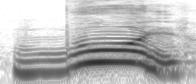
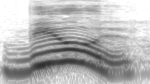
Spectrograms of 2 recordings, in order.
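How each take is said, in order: First: The vowel is a plain 'oo' sound. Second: The vowel is a 'yoo' sound. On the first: The speaker calls it right. "यू ओ की sound निकाल रहा है" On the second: The speaker calls it wrong. "अगर यू को बोलना है व्यूल बोलते हैं आप इसको, ... तो गलत बोल रहे हो"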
